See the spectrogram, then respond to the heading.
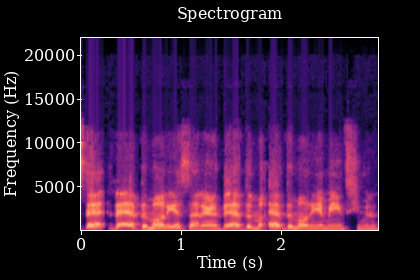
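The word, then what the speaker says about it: Eudaimonia: So it's the Evdaimonia Center. It looks like EU, but that U is pronounced like a V. Ev, DAI, soft, like the TH, soft D, and Monia.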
